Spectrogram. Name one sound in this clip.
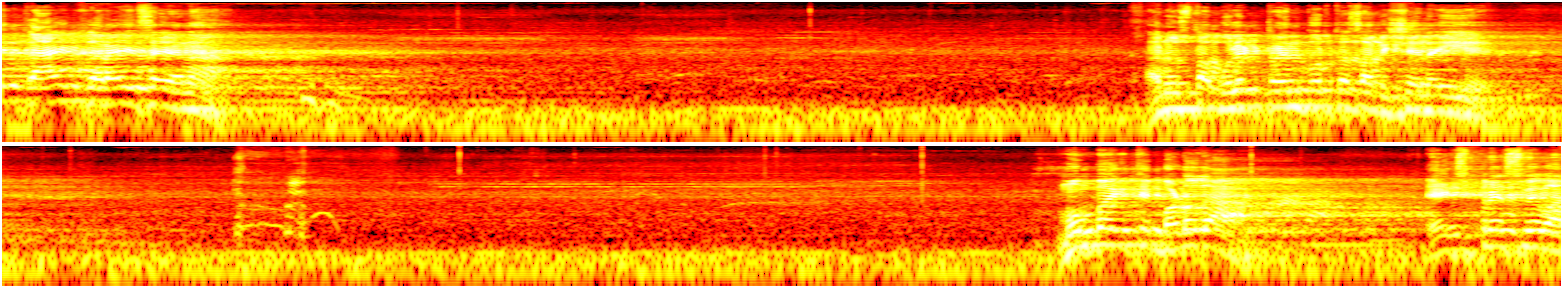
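A man speaks forcefully through loudspeakers outdoors, echoing across a large open space.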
